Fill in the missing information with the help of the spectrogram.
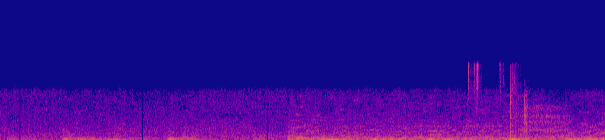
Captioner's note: white noise hissing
